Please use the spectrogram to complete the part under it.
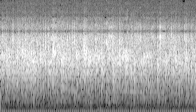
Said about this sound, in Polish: To jakieś brawa by się przydały, mamy coś takiego? Mamy. Dziękuję, dawaj.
